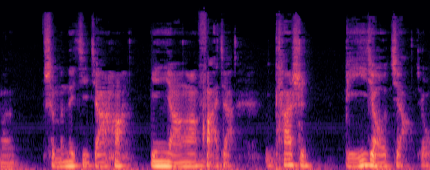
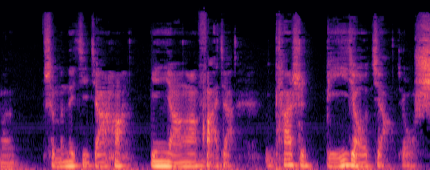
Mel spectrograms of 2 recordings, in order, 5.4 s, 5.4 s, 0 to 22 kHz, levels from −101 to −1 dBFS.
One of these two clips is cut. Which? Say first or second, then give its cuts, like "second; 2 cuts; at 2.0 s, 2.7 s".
second; 1 cut; at 4.0 s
